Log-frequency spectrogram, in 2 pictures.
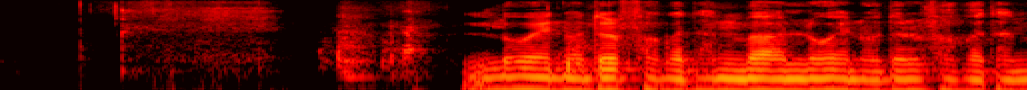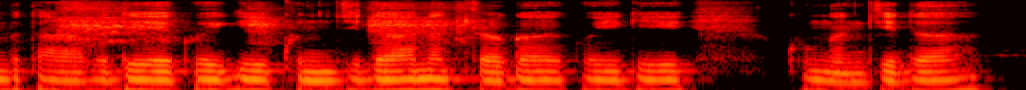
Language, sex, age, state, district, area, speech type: Manipuri, male, 18-30, Manipur, Tengnoupal, rural, spontaneous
